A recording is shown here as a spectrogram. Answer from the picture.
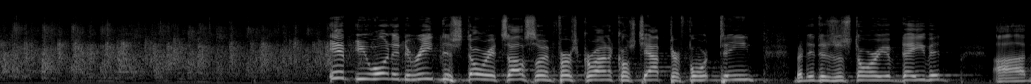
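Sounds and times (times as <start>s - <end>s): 
audience hand clapping: 0.0s - 4.4s
speech: 3.3s - 10.3s.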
